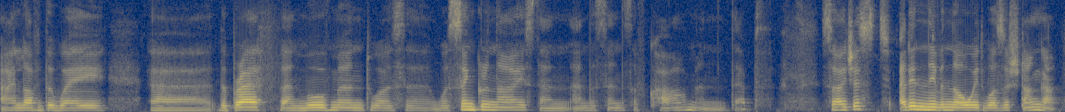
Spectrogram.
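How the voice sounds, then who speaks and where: A middle-aged woman from Norway with a Norwegian accent, a yoga teacher speaking softly and thoughtfully in a portrait interview, pausing to find her words. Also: fairly low pitch, gravelly. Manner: soft-spoken, thoughtful, pauses to search for words. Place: yoga retreat.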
